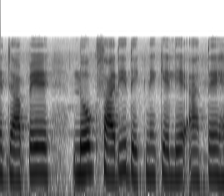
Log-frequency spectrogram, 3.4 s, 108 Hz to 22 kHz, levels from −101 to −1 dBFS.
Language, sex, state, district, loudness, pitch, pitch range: Hindi, female, Karnataka, Bangalore, -14 LUFS, 195 Hz, 190-205 Hz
